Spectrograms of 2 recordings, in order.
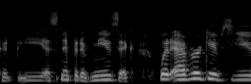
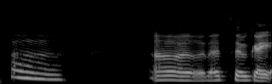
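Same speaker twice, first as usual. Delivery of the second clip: happy, pleased sigh, drawn out very slowly. Thanking the group for sharing their little stories, with a happy sigh. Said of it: "[happy sigh]".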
